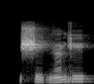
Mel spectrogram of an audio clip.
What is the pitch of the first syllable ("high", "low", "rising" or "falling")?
low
